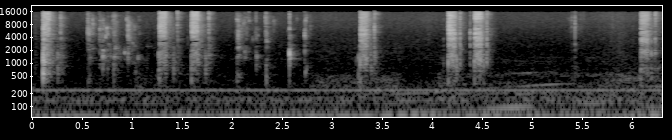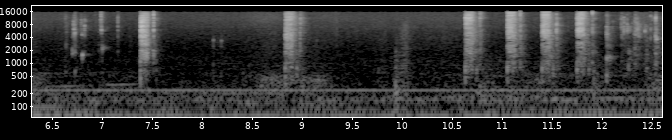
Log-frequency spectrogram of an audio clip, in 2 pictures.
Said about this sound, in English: we're just going to spray this around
